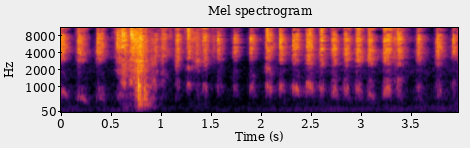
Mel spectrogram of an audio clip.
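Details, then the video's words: Two red squirrels arguing and chasing each other around a bird feeder, giving loud squeaks: rapid pulsed squeaky bursts repeated several times a second, with one louder broadband burst near the start. "Red Squirrels Arguing making Weird sounds and chasing each other around"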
